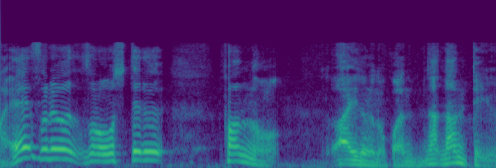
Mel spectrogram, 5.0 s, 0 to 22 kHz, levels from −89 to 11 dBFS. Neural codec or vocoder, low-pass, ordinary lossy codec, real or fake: codec, 16 kHz, 8 kbps, FreqCodec, smaller model; none; none; fake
